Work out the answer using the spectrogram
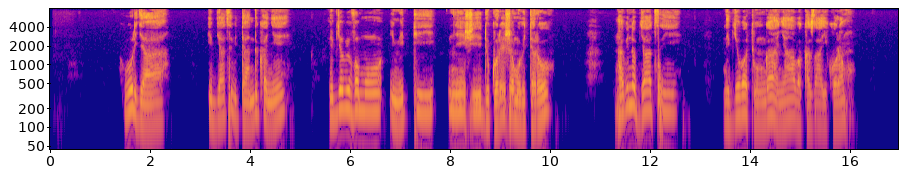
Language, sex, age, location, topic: Kinyarwanda, male, 25-35, Huye, health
